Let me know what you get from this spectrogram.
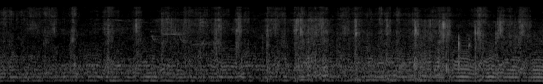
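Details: Three European hoverflies, a mating pair among them, buzzing with a steady low droning hum and faint harmonics, broken by scattered clicks and rustles.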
